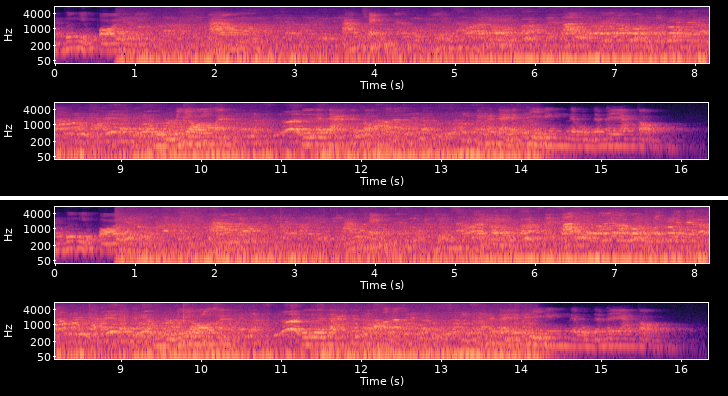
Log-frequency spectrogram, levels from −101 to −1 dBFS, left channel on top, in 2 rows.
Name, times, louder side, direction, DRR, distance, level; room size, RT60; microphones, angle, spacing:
voice 1, 0.0-1.3 1.9-2.6 3.6-5.2 9.4-10.4 11.3-12.9 13.4-15.6, equal, 35° left, -1 dB, 0.8 m, -30 dB
sound 1, 0.7-14.2, right 2 dB, 65° right, 0.5 m, -28 dB
voice 2, 2.6-3.2 6.6-8.8, left 3 dB, 65° left, 3 dB, 0.3 m, -43 dB
3.6 x 3.2 x 3.9 m, 1.1 s
head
